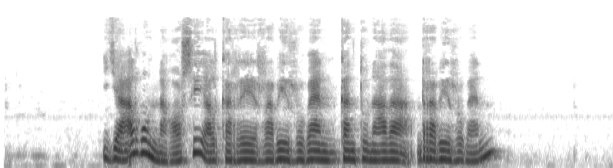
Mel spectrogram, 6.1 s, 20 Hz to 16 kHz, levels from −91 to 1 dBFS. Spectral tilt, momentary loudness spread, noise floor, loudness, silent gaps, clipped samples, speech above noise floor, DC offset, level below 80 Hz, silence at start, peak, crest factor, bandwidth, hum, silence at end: -7 dB/octave; 5 LU; -69 dBFS; -24 LUFS; none; under 0.1%; 46 dB; under 0.1%; -56 dBFS; 1.05 s; -8 dBFS; 16 dB; 10.5 kHz; none; 1.15 s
